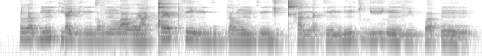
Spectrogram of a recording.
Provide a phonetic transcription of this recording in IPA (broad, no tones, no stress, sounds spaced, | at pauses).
l ʌ b ũ k j a ʎ ɯ ŋ ɡ ʌ v ũ lˠ ʌ lˠ j a ǃ ɛ pʰ ĩ ʎ m b u b i lˠ ũ b ɯ ŋ ɡ i kʰ a n a k ĩ m b ĩ k ʎ i ʎ ũ v i p ʌ ʔ ũ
